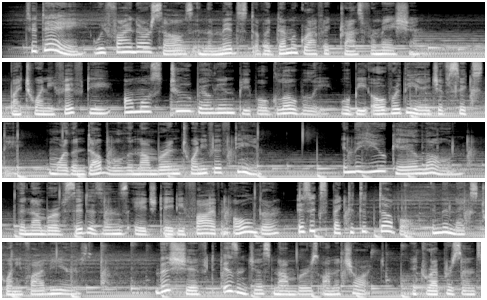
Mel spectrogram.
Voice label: english warm and caring

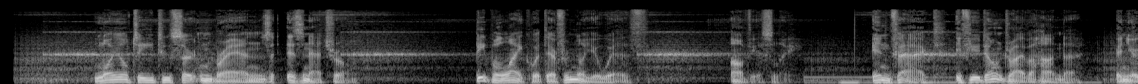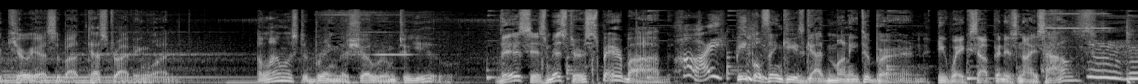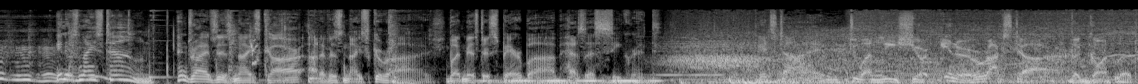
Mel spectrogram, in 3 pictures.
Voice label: deep american commercial

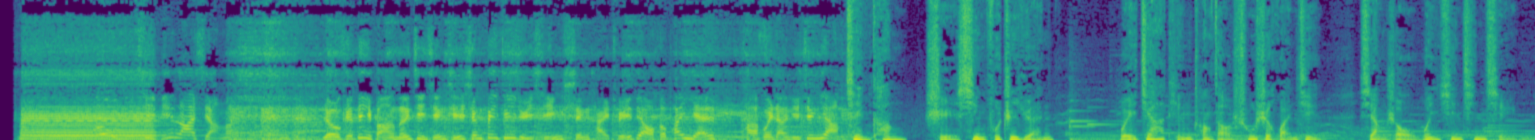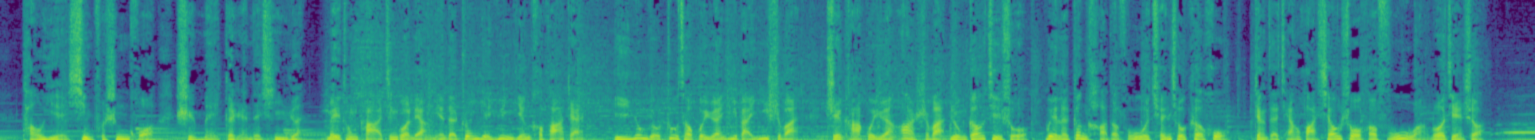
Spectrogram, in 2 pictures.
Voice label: commercials

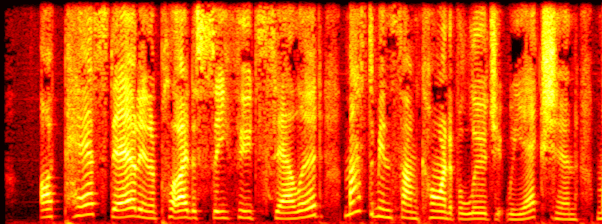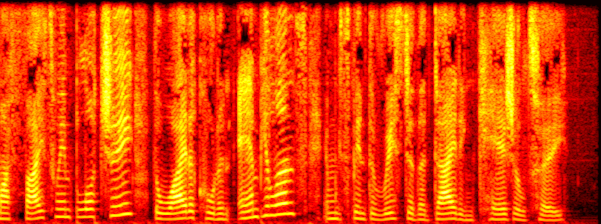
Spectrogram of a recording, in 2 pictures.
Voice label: australian accent

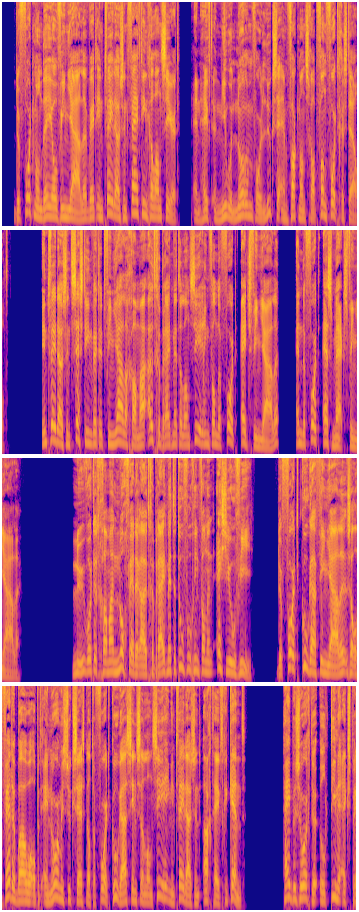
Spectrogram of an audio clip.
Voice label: dutch voice marketing

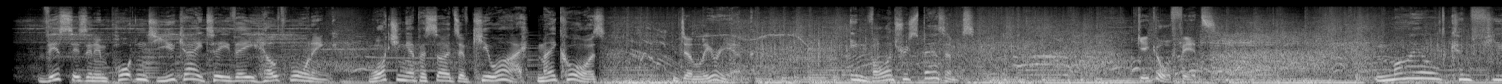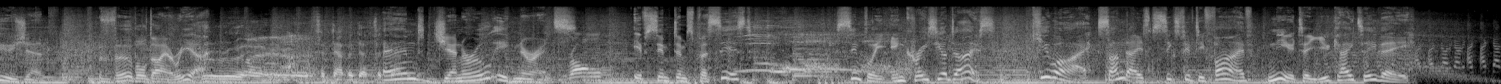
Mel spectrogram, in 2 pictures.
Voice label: australian male promo

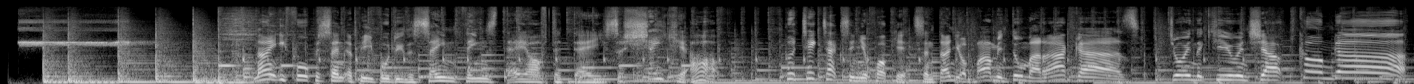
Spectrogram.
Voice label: english male commercials

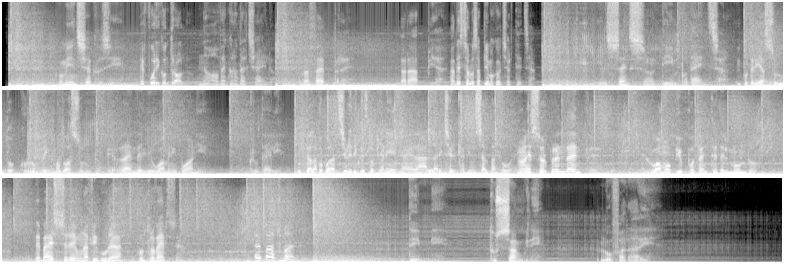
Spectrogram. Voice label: italian male movie trailer

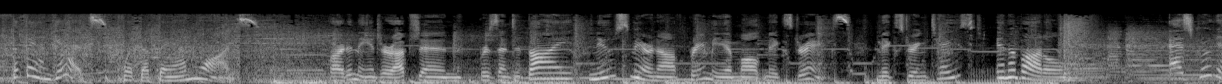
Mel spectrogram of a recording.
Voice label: american sports promos

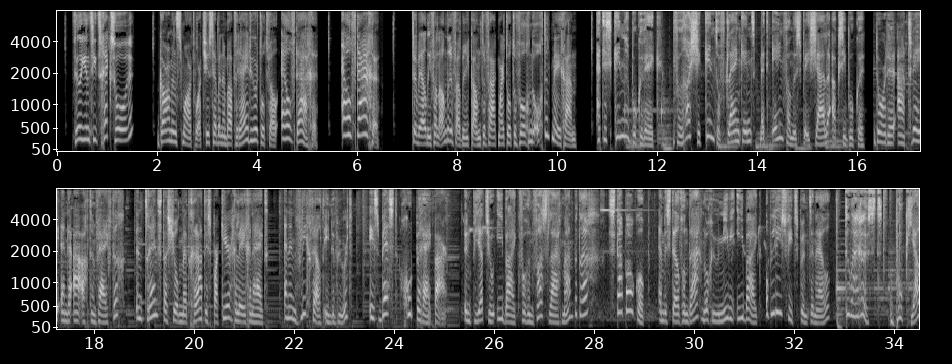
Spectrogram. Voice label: dutch female commercial

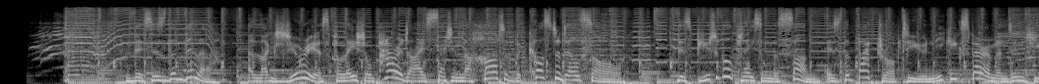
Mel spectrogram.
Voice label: fun documentary

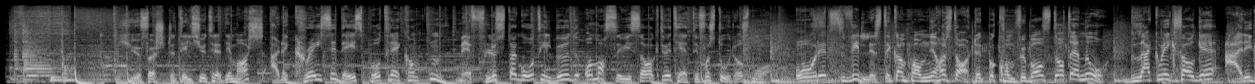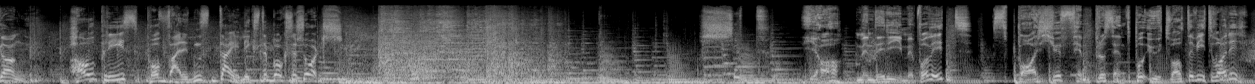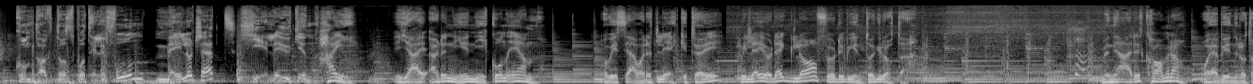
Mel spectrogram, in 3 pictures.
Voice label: norwegian voice commercial

